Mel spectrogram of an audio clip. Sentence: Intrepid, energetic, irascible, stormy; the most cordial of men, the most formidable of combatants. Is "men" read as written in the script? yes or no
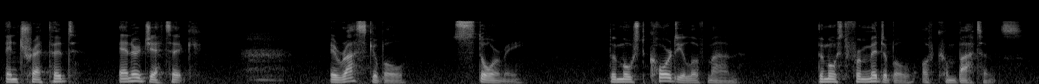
no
